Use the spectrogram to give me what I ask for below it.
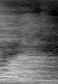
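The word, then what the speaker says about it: Qom: Después de Tabriz fueron a Com, se pronuncia así, Cuom. Cuom.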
